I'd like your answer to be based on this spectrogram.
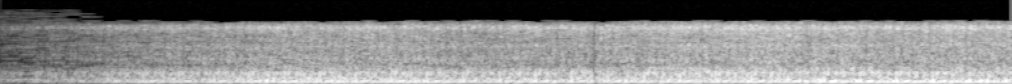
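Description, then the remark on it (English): Engines of planes, led by a black and silver plane, drone as they taxi out of a secret hangar for takeoff, swelling over the first second into a steady, rough low rumble that holds without a break. No voices are heard. “Those planes will be taxiing out for a takeoff at any minute.”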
